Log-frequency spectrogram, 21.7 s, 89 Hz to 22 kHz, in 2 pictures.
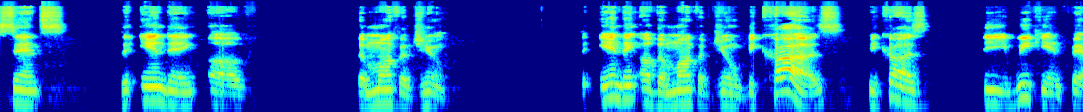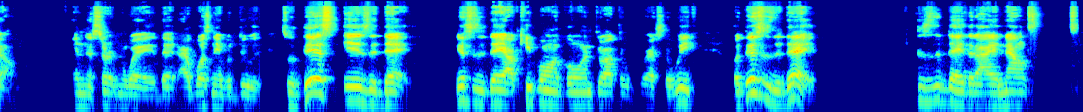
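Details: Aphasia in a man recovering from a stroke on 7/14/22, recorded nearly a year later (7/4/23); he says aphasia made working out numbers difficult.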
